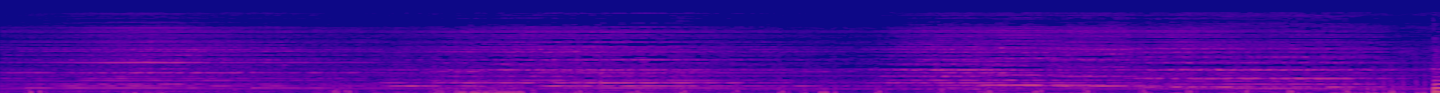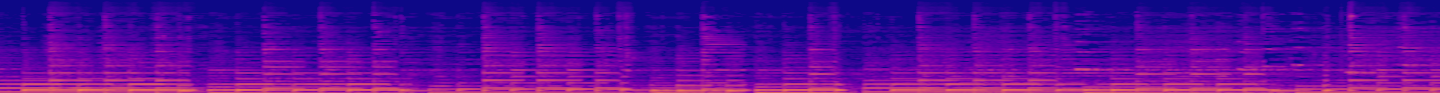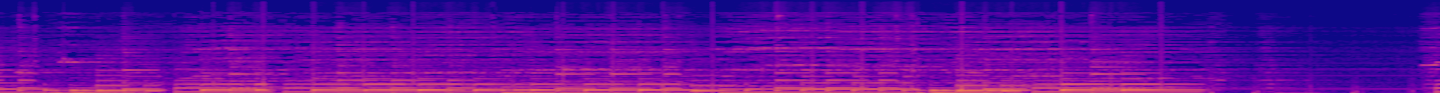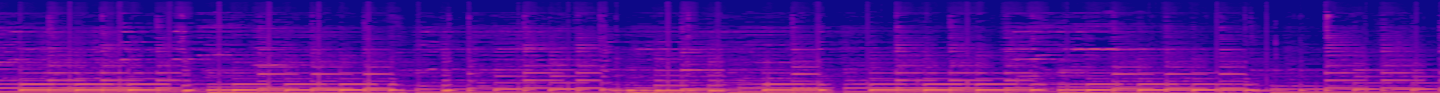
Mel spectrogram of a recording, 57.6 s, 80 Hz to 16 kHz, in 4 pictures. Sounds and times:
Guitar: 0:00.0 - 0:57.6.

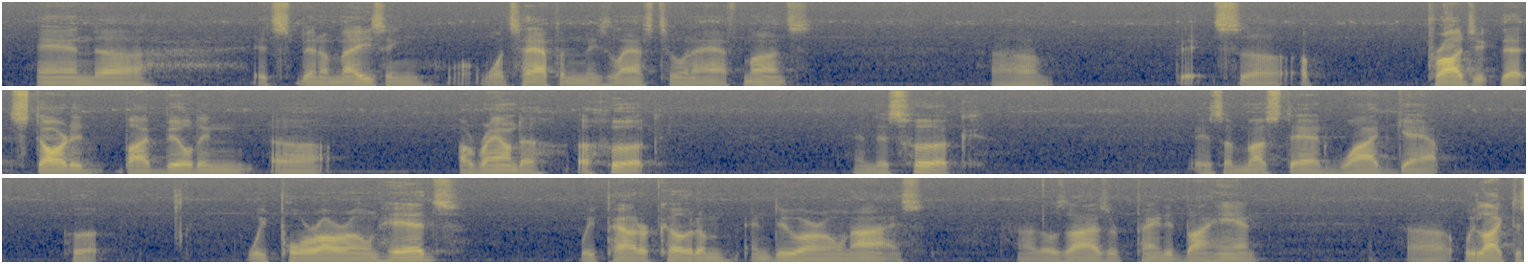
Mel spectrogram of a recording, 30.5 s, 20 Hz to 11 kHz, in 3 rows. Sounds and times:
Speech: 0:00.2 - 0:05.4, 0:06.6 - 0:07.0, 0:07.8 - 0:08.8, 0:09.5 - 0:12.4, 0:13.2 - 0:14.6, 0:15.8 - 0:16.8, 0:18.1 - 0:19.8, 0:20.8 - 0:21.0, 0:22.0 - 0:23.4, 0:24.2 - 0:26.5, 0:27.1 - 0:28.8, 0:29.7 - 0:30.4.

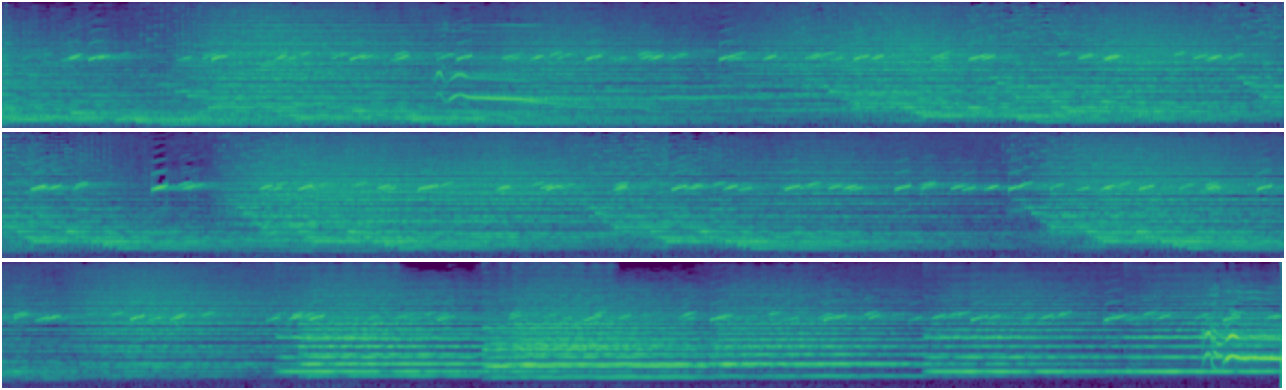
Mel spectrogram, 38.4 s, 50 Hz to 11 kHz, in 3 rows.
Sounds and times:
Tender music: 0:00.0 - 0:38.4.

